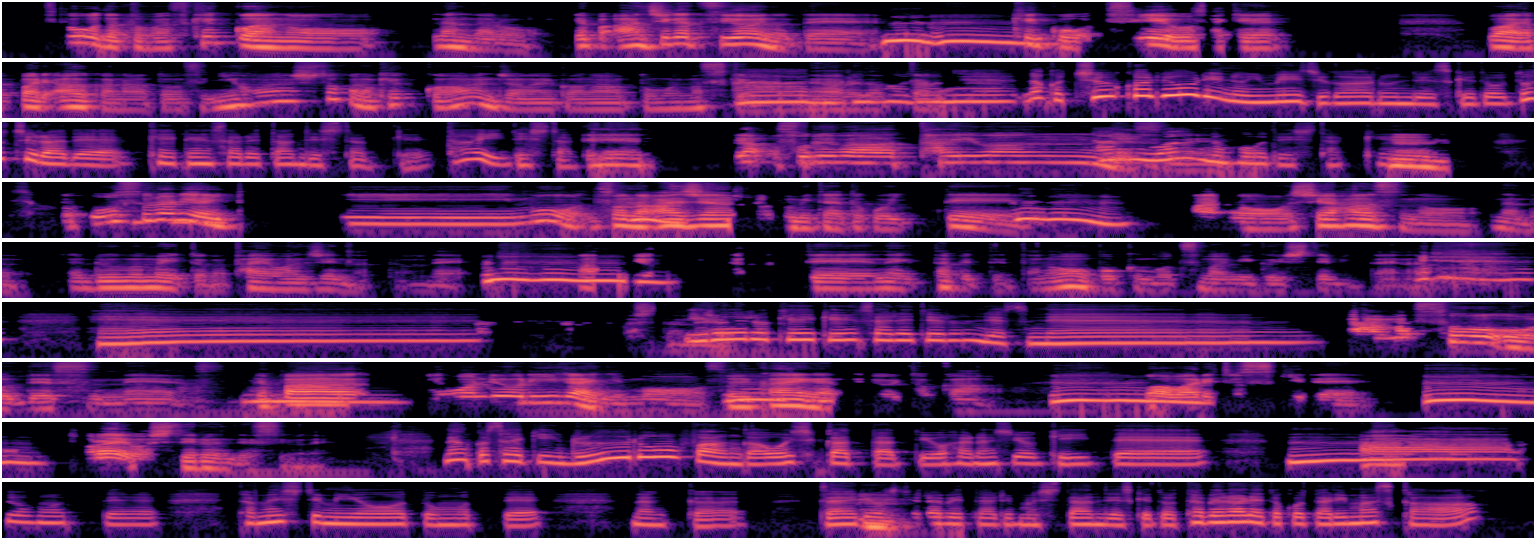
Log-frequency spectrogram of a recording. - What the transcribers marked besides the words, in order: unintelligible speech
- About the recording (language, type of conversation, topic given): Japanese, unstructured, 旅先で食べて驚いた料理はありますか？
